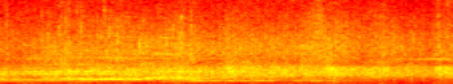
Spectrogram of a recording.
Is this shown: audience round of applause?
yes

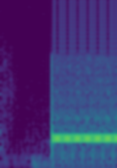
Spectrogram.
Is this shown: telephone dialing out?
yes

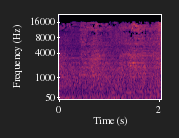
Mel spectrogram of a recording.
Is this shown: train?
yes

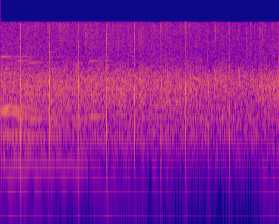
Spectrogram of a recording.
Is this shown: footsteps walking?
no

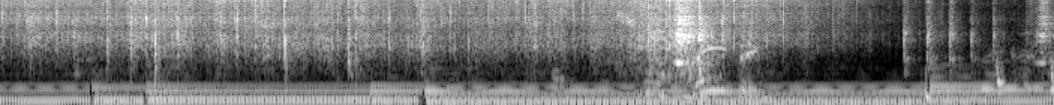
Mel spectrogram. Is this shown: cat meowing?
no

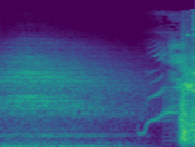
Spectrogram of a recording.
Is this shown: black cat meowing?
yes

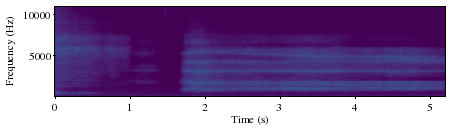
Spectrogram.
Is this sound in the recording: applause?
no

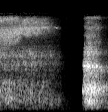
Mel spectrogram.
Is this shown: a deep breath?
yes

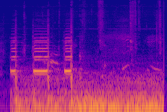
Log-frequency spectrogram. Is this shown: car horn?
yes

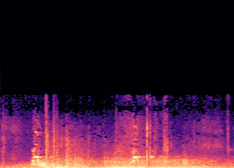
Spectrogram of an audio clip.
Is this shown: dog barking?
yes

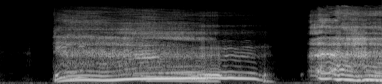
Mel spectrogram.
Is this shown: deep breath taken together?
yes

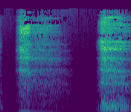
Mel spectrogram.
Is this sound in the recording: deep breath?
yes

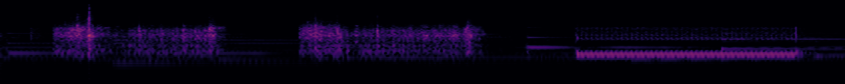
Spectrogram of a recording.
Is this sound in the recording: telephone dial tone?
yes

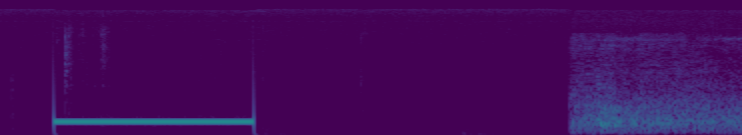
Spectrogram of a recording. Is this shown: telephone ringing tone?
yes

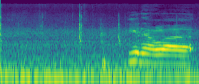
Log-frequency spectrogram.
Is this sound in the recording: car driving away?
yes

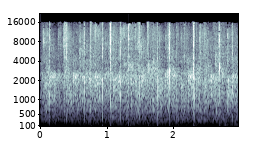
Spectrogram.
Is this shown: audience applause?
yes

